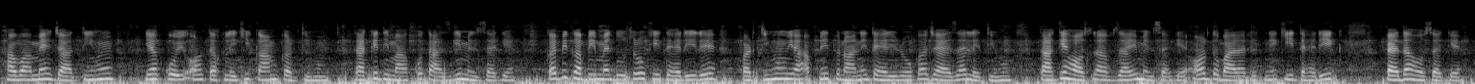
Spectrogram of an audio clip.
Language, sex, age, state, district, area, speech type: Urdu, female, 18-30, Delhi, East Delhi, urban, spontaneous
